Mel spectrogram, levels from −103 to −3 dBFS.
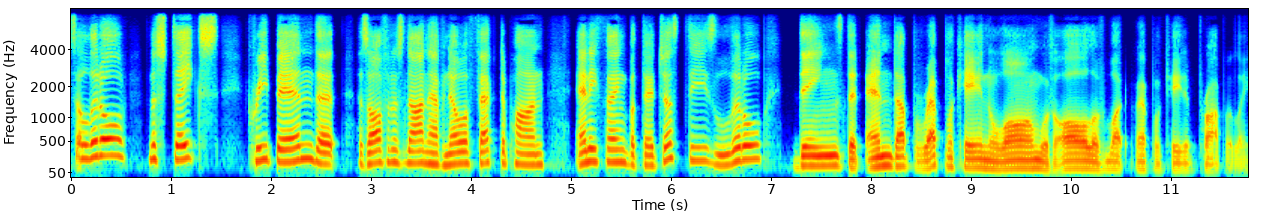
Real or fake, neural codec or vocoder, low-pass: fake; codec, 24 kHz, 0.9 kbps, WavTokenizer, large speech release; 7.2 kHz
